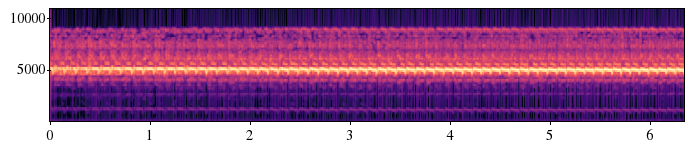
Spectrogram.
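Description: A bell cricket sings a steady, high, ringing trill that carries on without pause.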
